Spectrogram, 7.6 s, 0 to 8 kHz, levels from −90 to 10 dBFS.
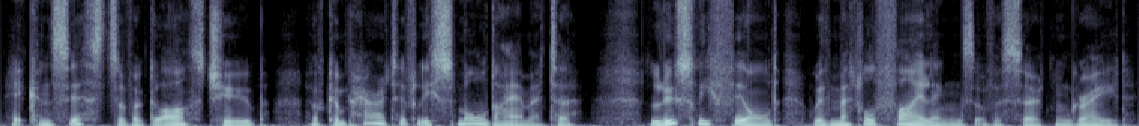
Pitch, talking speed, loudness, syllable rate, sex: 110 Hz, 150 wpm, -20 LUFS, 5.2 syllables/s, male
